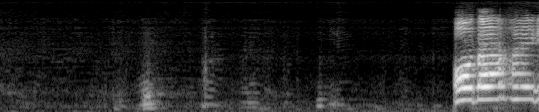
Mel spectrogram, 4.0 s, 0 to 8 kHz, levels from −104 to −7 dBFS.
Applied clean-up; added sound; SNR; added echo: neural mask model DeepFilterNet 3.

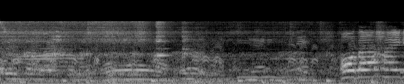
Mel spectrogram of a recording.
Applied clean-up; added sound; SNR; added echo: none; Bird / Fowl; 11 dB; reverberation time 0.2 s.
